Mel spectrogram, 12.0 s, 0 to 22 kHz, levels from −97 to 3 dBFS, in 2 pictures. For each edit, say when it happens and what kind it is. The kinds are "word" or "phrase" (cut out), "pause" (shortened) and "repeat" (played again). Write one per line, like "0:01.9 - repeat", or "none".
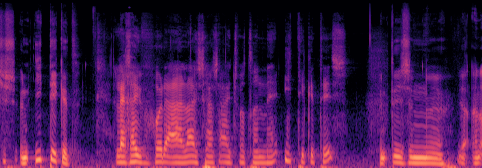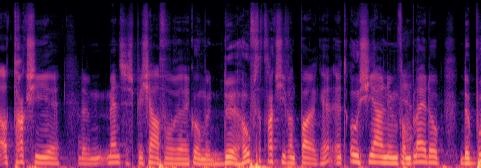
0:04.8 - word
0:07.0 - word
0:08.4 - phrase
